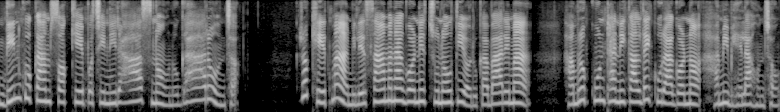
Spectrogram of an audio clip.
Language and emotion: Nepali, sad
